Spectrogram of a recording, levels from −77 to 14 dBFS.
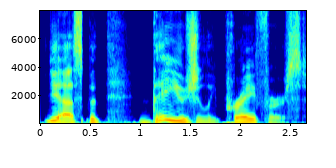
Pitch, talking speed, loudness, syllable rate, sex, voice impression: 155 Hz, 115 wpm, -16 LUFS, 3.6 syllables/s, male, masculine, adult-like, tensed, powerful, bright, raspy, intellectual, slightly mature, friendly, wild, lively, slightly light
